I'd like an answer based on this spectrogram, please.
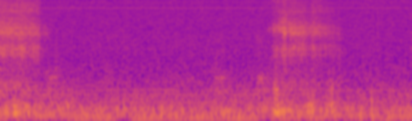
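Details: Maron, a Persian cat asleep beside her owner, snores with two breathy, rasping bursts about three seconds apart, soft low rumbles underneath, over a steady room hum.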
